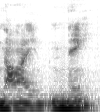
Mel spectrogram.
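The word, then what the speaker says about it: Nae: I thought you were saying nay.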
